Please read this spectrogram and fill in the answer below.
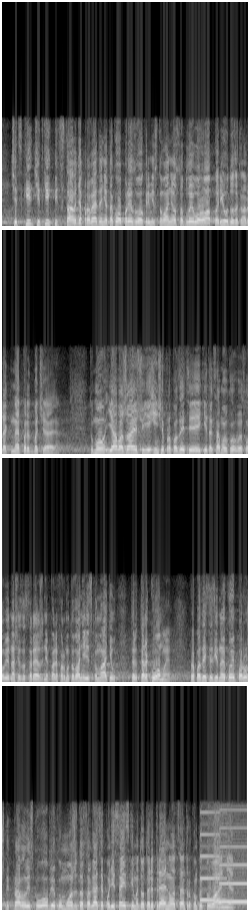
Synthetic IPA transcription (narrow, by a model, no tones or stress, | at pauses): t͡ʃit̪kɪxpʲid̪st̪ɑwlʲɐpɾɔʋɛd̪enʲːɐt̪ɐkɔɦɔpɾɪzʋɔɔːkɾʲimisnʊʋɑnʲːɐːsɔblˠɪʋɔɦɔpeɾʲiɔd̪ʊzɐkɔnɔpɾɛk̪̚nɛpeɾe̞d̪̚bɐt͡ʃɑ̰jɛ̰ | t̪ɔmujaʋɐʒɑjʊʃt͡ʃɔjɛinʃipɾɔpɔzɪt͡sʲijijɐkʲit̪ɑksɑmɔʋɪsˠɔwʲʊjt̪ʲnɑʃizɐst̪eɾɛʒenʲːɐpeɾefɔrmɐt̪ʊʋɑnʲːɐʋʲisʲkɔmɑtʲiw | t̪eɾkɔmɪ̰ | pɾɔpɔzɪt͡sʲijɐzɦid̪nɔjɐkɔjʊpɔɾuʃnɪxpɾɑʋɪlˠʋʲijsʲkɔʋɔɔɔbʲjʲikʊmɔʒɛd̪ɔst̪ɐwlʲasʲːɐpɔlʲit̪sɛjsʲkɪmɪd̪ɔt̪eɾɪt̪ɔɾʲiɑlʲnɔɦɔt̪sɛnt̪ɾʊkɔmplɪk̚st̪ʊʋɑlʲnʲːɐ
